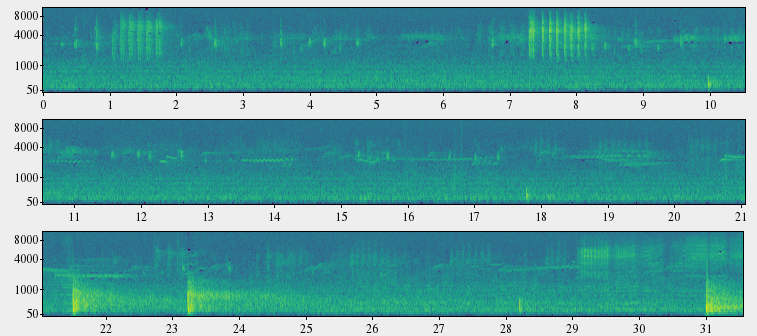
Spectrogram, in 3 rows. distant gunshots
21.5 25.6, 31.0 31.5

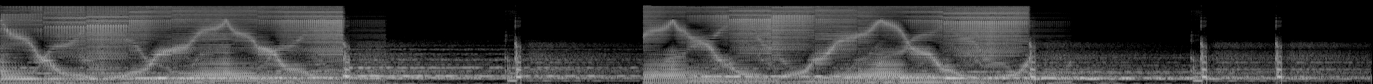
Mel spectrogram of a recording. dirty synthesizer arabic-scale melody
0.0 3.9, 6.4 10.8

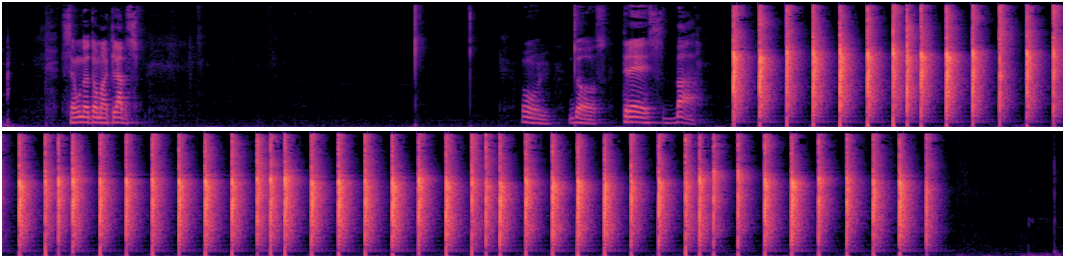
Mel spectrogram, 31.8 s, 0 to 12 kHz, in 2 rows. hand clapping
11.0 30.1

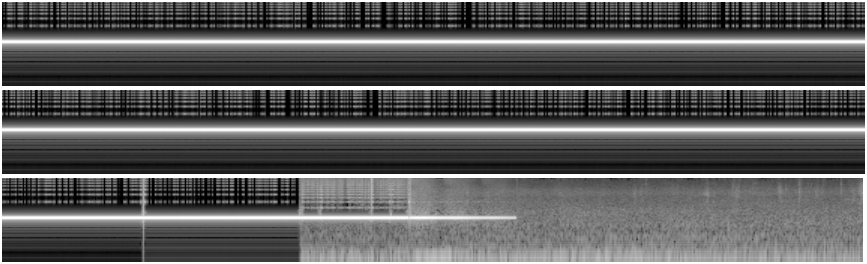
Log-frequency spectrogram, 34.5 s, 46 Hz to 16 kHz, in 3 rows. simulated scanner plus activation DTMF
27.0 29.9

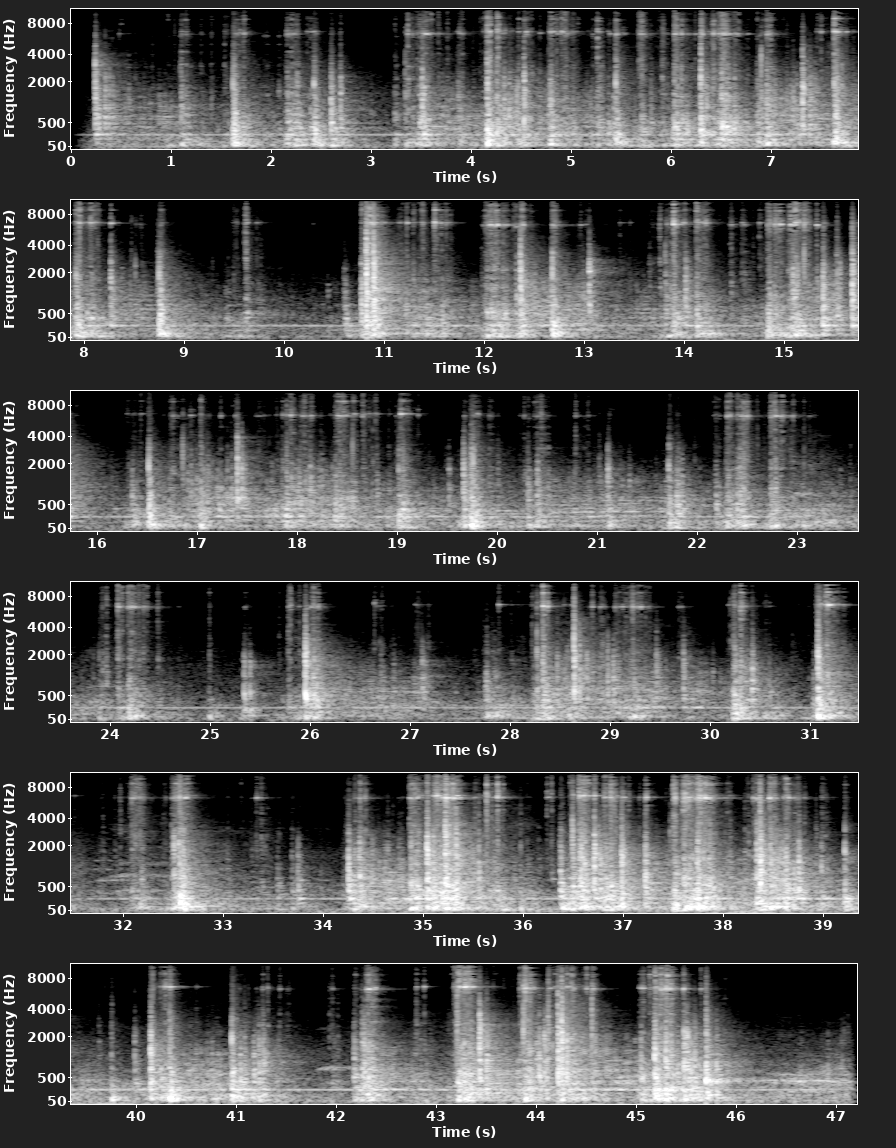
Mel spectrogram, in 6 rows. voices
31.6 33.2, 41.7 42.3

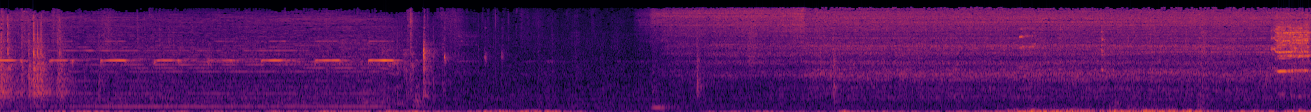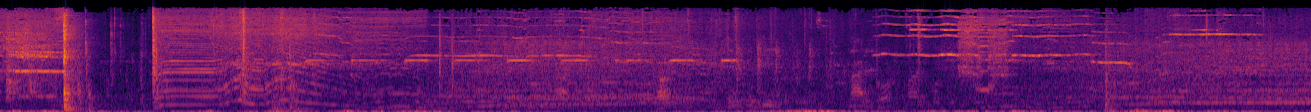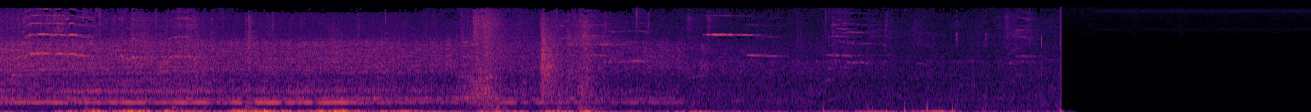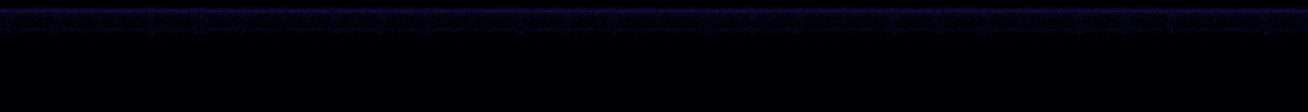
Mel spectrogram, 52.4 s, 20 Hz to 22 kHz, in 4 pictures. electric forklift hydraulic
0.0 4.2, 14.6 20.7, 23.2 34.8

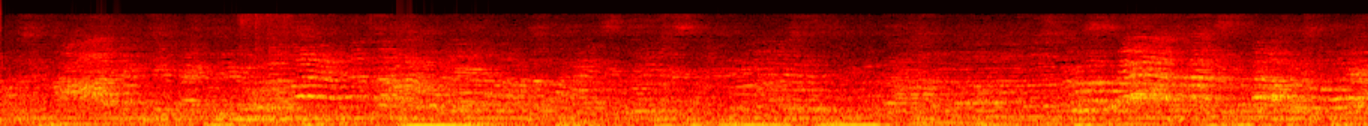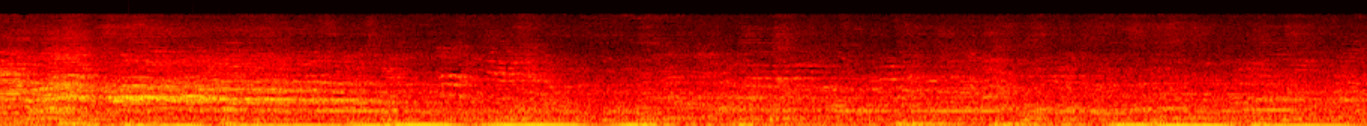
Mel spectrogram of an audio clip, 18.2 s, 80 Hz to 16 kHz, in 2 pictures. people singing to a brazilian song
0.0 12.7

